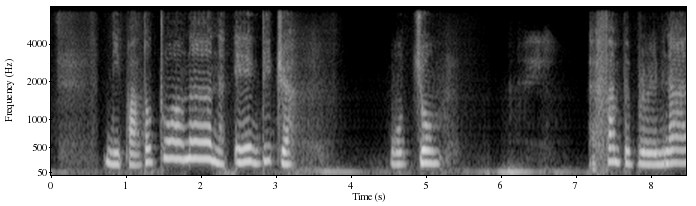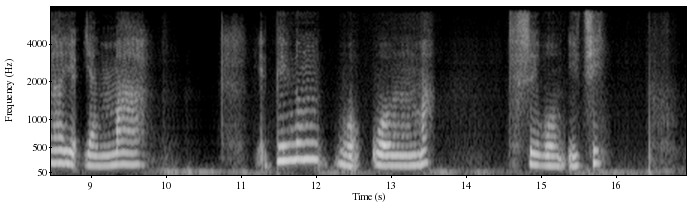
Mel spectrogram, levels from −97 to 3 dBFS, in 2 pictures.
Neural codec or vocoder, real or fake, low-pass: codec, 16 kHz in and 24 kHz out, 0.4 kbps, LongCat-Audio-Codec, fine tuned four codebook decoder; fake; 7.2 kHz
